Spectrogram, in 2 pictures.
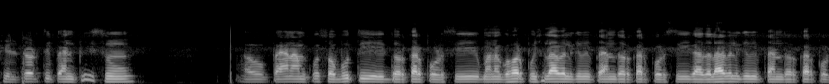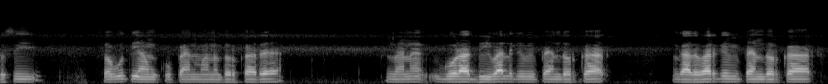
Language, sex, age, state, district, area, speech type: Odia, male, 30-45, Odisha, Bargarh, rural, spontaneous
